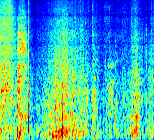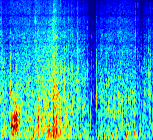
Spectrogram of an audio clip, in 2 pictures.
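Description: Rustling and brushing of the tent's polycotton canvas door as it is pushed aside and opened, in a run of uneven bursts that die away near the end.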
